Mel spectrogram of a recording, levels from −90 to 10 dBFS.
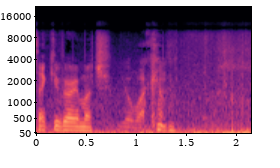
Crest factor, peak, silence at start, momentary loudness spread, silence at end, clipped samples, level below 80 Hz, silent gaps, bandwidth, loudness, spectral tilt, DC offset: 14 dB; -2 dBFS; 0 s; 11 LU; 0 s; under 0.1%; -20 dBFS; none; 10 kHz; -18 LUFS; -6 dB/octave; under 0.1%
